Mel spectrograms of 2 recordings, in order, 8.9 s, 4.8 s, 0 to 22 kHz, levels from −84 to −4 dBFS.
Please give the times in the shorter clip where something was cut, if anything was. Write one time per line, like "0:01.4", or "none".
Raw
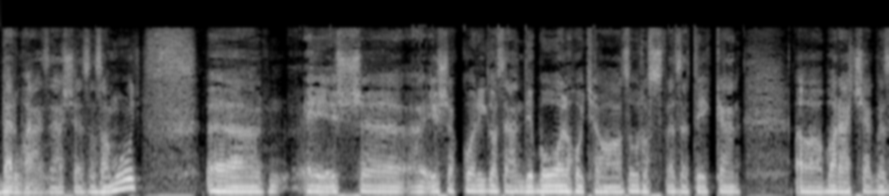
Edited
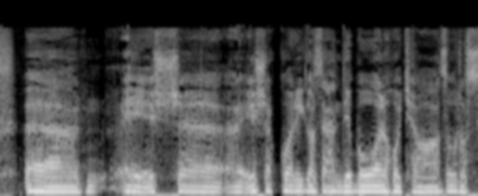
none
